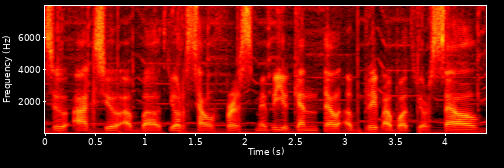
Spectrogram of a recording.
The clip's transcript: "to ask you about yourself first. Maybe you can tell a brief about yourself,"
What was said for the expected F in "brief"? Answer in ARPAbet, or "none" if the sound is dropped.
P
